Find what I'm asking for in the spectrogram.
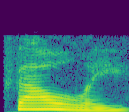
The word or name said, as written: foully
